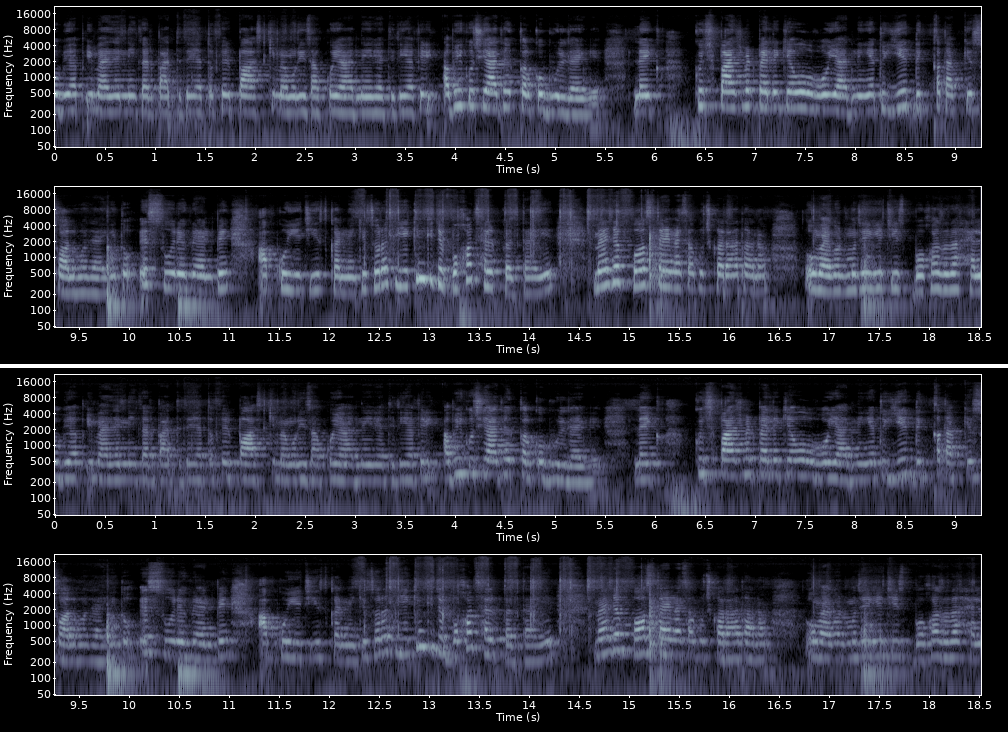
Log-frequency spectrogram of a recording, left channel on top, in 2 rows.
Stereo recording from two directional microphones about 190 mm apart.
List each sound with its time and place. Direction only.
0.1 s a woman's voice: 40° left (ahead or behind)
